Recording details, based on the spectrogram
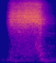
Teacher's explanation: this sha is basically what happens when we try to do sa, but bring the tongue a bit more back. Shh. Try saying sa, but while taking your tongue much more back to really the roof of the mouth.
